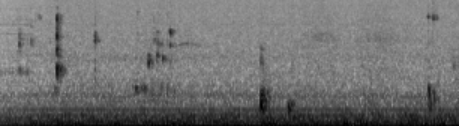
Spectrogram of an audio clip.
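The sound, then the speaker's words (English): A few soft, wet slurping sounds of someone sipping coffee, fairly quiet, with small liquid clicks spread across a steady low background hum; no talking. “And yes, that was a sip of my coffee.”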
